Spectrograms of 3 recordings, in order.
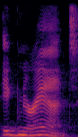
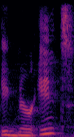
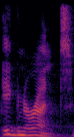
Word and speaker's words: ignorant: as an ignorant person this a usually will sound more like a short U or a short eye so you don't really hear people say ignorant you'll hear ignorant with a short eye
